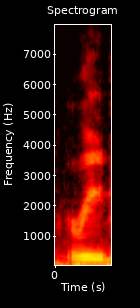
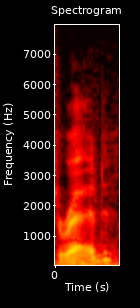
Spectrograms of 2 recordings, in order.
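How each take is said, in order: First: "Read" said /riːd/, rhymes with need; "Read" long ee vowel, present tense; read as reed. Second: "read" said /rɛd/, rhymes with bed; "read" short e vowel, past tense; read as red. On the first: Teacher contrasting the two readings, says "Read" like reed. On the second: Teacher contrasting the two readings, says "read" like red. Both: Shown as a demonstration. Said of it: "Read versus read".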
